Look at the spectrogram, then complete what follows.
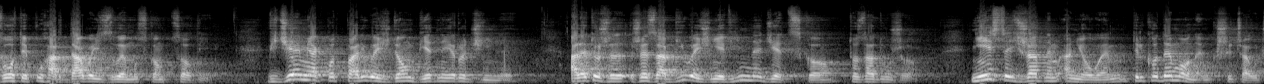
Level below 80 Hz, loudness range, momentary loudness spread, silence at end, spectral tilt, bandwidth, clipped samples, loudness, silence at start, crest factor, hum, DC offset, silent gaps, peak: -54 dBFS; 2 LU; 13 LU; 0 s; -4.5 dB/octave; 16.5 kHz; 0.5%; -13 LUFS; 0 s; 14 dB; none; under 0.1%; none; 0 dBFS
